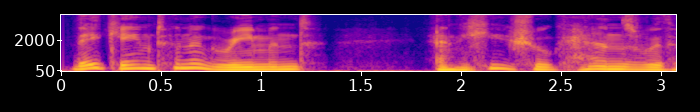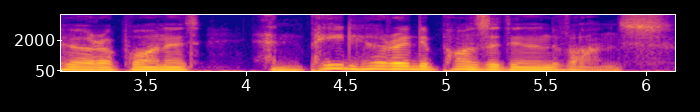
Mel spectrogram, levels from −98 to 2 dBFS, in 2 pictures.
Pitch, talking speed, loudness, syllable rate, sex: 130 Hz, 195 wpm, -17 LUFS, 5.2 syllables/s, male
